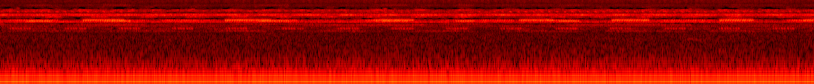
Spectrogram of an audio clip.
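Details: Crickets chirping on an evening in a peaceful park, a dense, steady high-pitched chorus of overlapping trills with faint pulsed chirps repeating roughly every one to two seconds, over a soft low background hum.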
